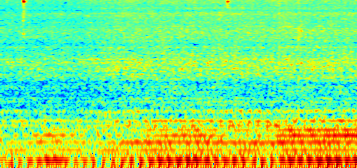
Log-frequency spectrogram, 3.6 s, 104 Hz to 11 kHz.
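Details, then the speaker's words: Car after starter motor removed and refitted over a cold-weather starter noise: catches at once into steady even low rumble, no grinding or whirring from the starter; healthy start. "et elle démarre en quart de tour comme avant quand il fait au-dessus de 5 degrés"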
